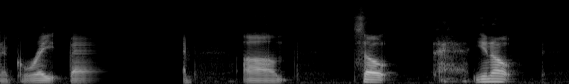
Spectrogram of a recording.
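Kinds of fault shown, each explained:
Long network dropout: The speech stops after "a great" at 0.75 s, likely because packets stopped arriving. The last sound is stretched into a fading buzz or hiss, then about 740 ms of near silence follows. Speech returns at 1.87 s with roughly 900 ms lost.
Jitter buffer speed-up: From 1.99 s to 3.00 s the speech runs about 16% fast at unchanged pitch. Delayed audio had piled up in the buffer. The receiver cut many short pitch-period pieces, roughly 150 ms in total, so the talking sounds hurried.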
